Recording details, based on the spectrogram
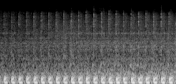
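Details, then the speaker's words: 1987 Honda 250X ATV, cold after sitting, idling after cam and rocker arm installation: steady, even single-cylinder putter with no tapping; normal Honda tick, previous chatter gone. Normal idle. "that's the way she's supposed to sound absolutely so really all I'm hearing is your normal Honda tech uh and that's just normal"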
